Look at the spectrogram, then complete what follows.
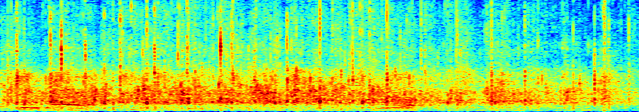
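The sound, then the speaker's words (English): A crowd, called on to clap their hands, claps steadily for several seconds, a dense, even roar of many hands with no letup, and faint voices calling out beneath the applause. “Clap your hands.”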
